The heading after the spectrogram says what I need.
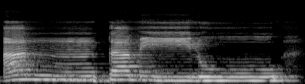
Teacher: میم کو یائے مدہ کی وجہ سے، لام کو واو مدہ کی وجہ سے کھینچ کر ادا کریں گے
